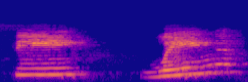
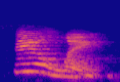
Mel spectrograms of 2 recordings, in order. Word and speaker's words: ceiling: are we gonna divide do you think people say see link or seal lane seal Ling we're gonna divide after the consonant okay now let's take a look at the first syllable we need a yes C and now followed by a consonant sure sound and digraph ng with an accent on the first syllable what's the word see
